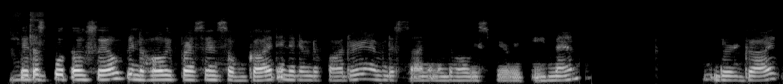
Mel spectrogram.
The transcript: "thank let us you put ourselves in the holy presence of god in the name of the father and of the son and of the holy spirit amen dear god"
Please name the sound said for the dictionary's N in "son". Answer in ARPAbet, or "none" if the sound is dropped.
N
